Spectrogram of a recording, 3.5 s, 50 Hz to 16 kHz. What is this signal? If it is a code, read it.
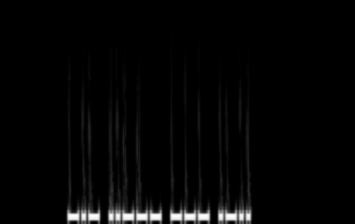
Morse code, heard as a keyed tone, about 36 wpm, 700 Hz. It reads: K2OL
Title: USA Call Signs - 4 Characters - Repeated 3x - 35wpm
